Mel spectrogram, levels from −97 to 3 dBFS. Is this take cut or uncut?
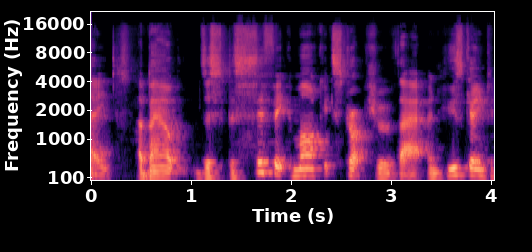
uncut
